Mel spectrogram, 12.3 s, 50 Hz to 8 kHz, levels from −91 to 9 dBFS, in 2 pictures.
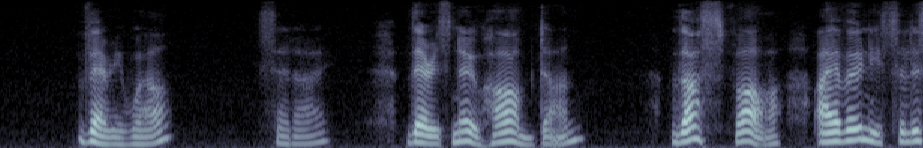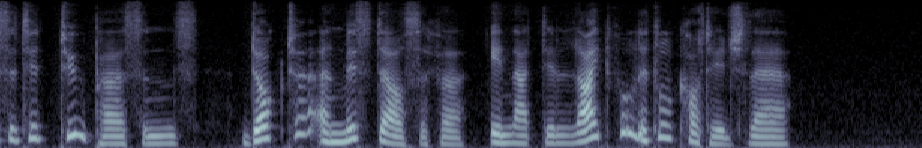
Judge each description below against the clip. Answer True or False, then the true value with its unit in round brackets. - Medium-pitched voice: True (175 Hz)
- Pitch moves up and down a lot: True (6.1 semitones)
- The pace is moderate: False (130 wpm)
